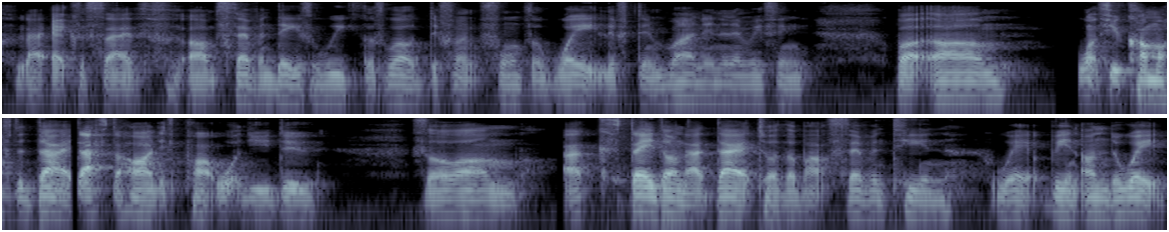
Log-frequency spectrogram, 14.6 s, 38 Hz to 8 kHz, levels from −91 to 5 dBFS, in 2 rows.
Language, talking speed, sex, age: English, 200 wpm, male, 20-39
